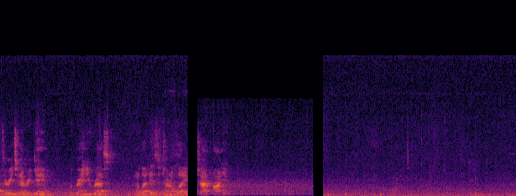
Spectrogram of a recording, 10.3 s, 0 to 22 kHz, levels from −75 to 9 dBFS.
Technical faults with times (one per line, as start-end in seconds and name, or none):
3.75-6.46 input switched to a poorer device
